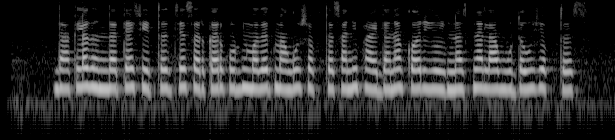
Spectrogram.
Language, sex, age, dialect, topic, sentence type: Marathi, female, 60-100, Northern Konkan, banking, statement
